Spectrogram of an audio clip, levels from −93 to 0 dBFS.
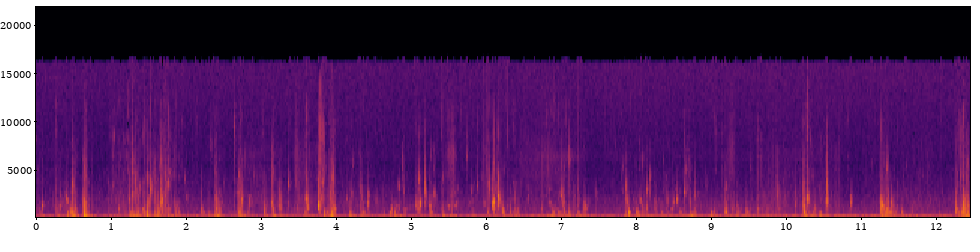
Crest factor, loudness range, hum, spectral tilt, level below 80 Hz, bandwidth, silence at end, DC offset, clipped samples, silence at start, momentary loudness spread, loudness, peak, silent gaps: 28 dB; 4 LU; none; -5 dB/octave; -50 dBFS; 17 kHz; 0 s; under 0.1%; under 0.1%; 0 s; 10 LU; -37 LUFS; -10 dBFS; none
